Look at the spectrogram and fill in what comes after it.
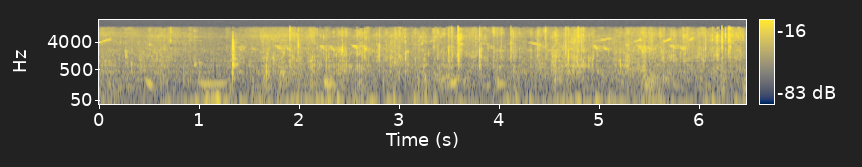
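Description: Faint background of small birds chirping: many short, high chirps scattered throughout over a quiet outdoor hush.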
